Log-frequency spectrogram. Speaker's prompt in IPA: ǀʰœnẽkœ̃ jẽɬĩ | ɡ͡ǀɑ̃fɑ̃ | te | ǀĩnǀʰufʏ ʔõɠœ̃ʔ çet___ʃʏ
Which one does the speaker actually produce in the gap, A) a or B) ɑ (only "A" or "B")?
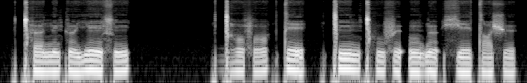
B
